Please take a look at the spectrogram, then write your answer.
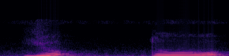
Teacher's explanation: यु में हमजा साकिन है, थोड़ा सा झटका देकर पढ़ेंगे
